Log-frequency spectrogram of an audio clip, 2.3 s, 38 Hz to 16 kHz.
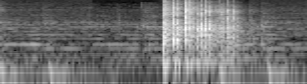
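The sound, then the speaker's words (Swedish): Dice are rolled in a game for a stealth check against 12, coming up 19: a short, bright clatter of rapid clicks lasting about half a second, louder than the quiet steady hum around it, with no talking. “Slå ett slag.”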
